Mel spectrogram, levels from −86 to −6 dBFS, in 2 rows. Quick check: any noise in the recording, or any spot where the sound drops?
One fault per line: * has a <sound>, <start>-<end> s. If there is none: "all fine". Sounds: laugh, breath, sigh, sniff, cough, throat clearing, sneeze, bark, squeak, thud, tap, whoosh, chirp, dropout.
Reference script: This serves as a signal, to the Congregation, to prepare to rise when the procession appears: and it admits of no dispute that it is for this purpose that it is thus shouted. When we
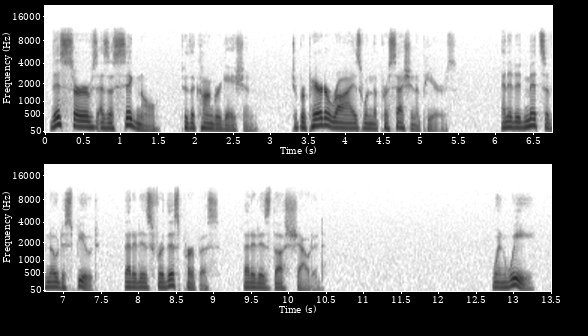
all fine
